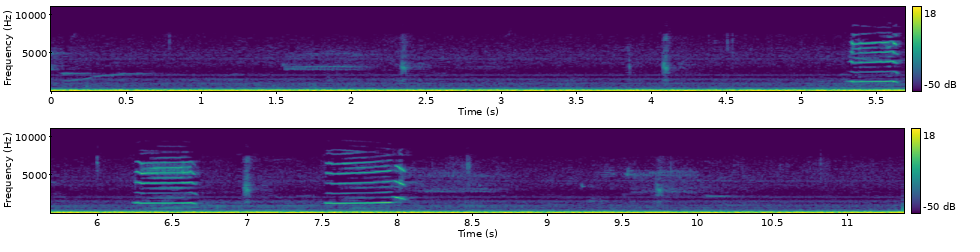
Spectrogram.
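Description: Three short, high bird calls about a second apart, midway through, over a steady low rumble.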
